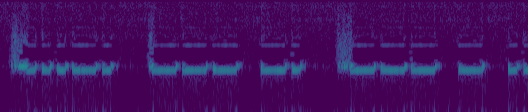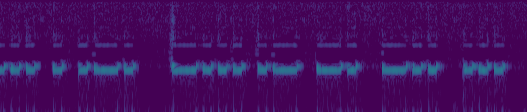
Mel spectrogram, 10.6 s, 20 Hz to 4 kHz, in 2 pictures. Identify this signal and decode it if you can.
Morse code, heard as a keyed tone, about 16 wpm, 750 Hz. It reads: <SN> ON OTHER BANDS
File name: Morze-HA2MN / hangp / 2 11 GYAKORLAT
